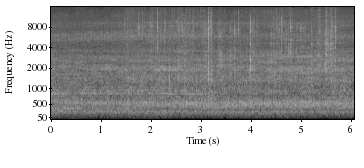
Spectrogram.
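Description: Qihan Donkey E1 Lite robot vacuum running on carpet: a steady hum from its suction fan and brushes, with a few faint clicks.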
